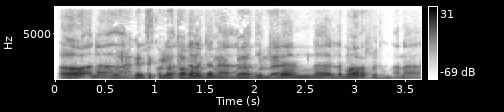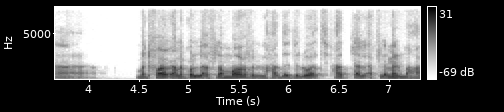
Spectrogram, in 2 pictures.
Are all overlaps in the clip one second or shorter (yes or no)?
no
